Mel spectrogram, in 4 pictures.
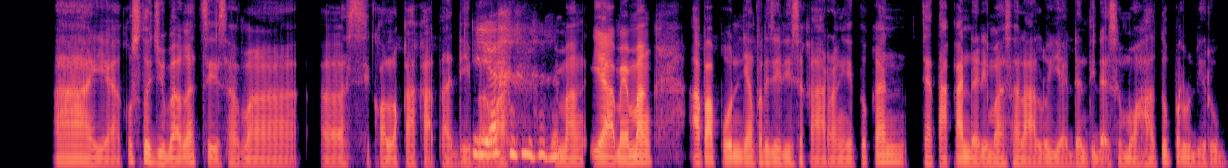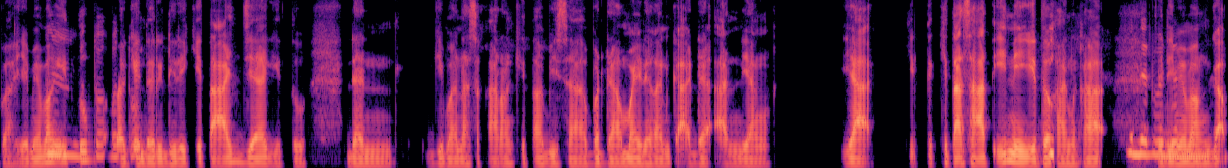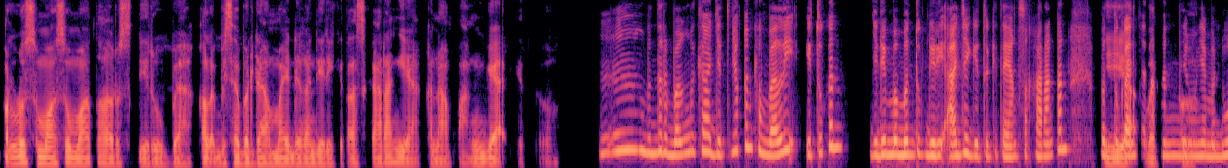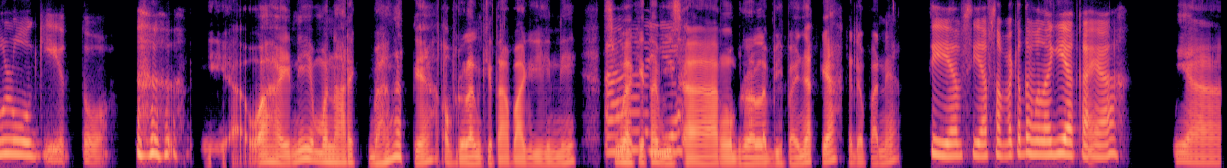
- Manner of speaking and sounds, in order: chuckle; bird; other street noise; tapping; chuckle
- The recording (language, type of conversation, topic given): Indonesian, podcast, Bagaimana kamu biasanya menandai batas ruang pribadi?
